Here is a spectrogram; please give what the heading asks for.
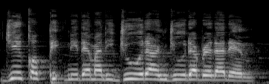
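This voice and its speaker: A woman, reading scripture aloud in a deliberate way. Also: on the high side.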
